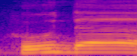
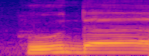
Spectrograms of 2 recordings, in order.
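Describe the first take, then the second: No difference in how they are said.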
